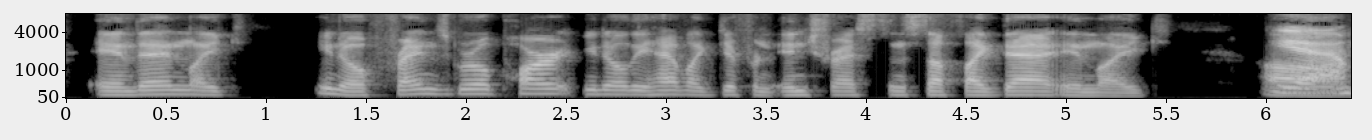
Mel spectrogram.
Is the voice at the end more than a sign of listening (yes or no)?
no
